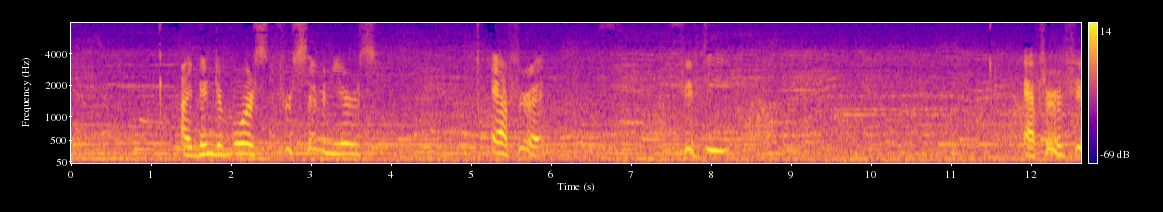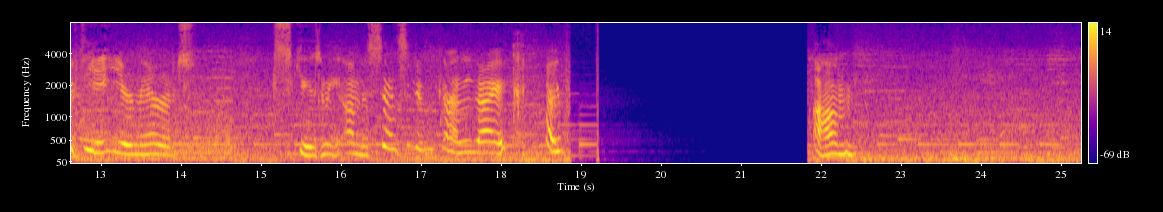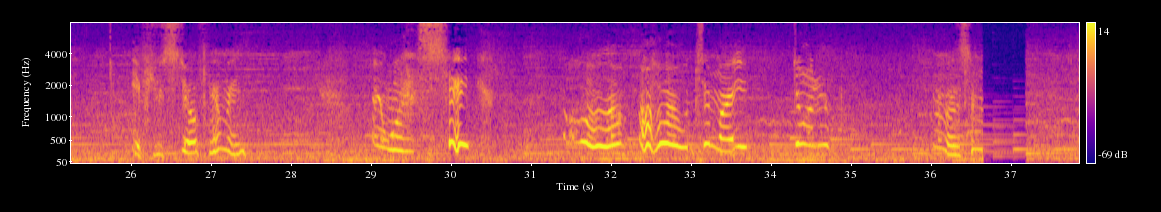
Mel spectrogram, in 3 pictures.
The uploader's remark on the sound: Here are some interviews I recorded while out in different areas of L.A.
